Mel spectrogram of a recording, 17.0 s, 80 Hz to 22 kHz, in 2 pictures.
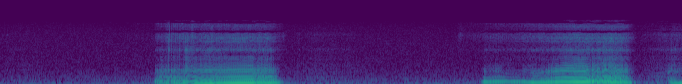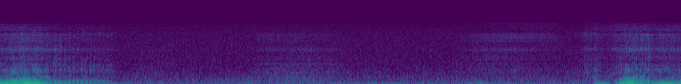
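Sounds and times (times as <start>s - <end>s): person snoring: 1.9s - 3.6s, 6.0s - 10.0s, 15.9s - 17.0s.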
